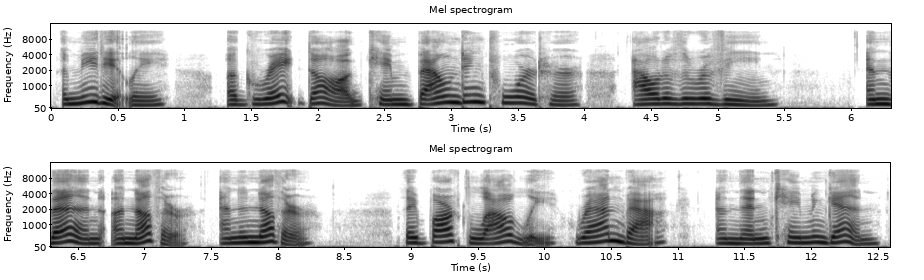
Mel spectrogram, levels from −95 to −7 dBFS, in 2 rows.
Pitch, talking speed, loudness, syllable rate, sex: 220 Hz, 125 wpm, -18 LUFS, 4.3 syllables/s, female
